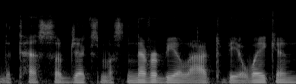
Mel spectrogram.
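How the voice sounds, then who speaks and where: A man with a fairly low pitch speaks at a moderate pace on a very clean recording with a silent background. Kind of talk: quiet lore reading with commentary. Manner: soft-spoken.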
